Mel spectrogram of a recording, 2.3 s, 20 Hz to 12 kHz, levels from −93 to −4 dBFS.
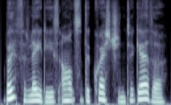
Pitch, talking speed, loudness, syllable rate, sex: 180 Hz, 185 wpm, -18 LUFS, 6.2 syllables/s, female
